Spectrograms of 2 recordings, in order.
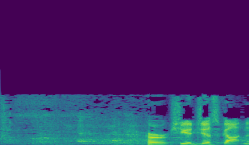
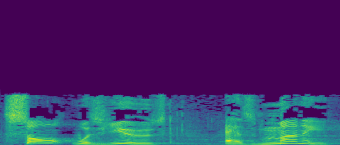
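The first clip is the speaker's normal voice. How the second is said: raised, emphatic sermon delivery; preaching; 6 semitones higher than usual. Acted. Pastor preaches to congregation about salt, raised and emphatic. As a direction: lift it and preach the worth of salt.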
